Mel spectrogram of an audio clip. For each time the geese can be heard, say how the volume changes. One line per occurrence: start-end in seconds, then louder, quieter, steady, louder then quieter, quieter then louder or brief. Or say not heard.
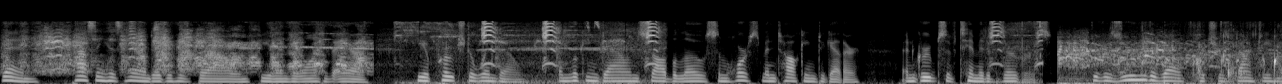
0.0-6.7 steady
9.8-12.7 brief.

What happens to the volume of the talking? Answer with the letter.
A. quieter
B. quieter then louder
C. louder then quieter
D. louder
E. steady
E.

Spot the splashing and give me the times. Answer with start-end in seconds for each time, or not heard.
11.3-12.7.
